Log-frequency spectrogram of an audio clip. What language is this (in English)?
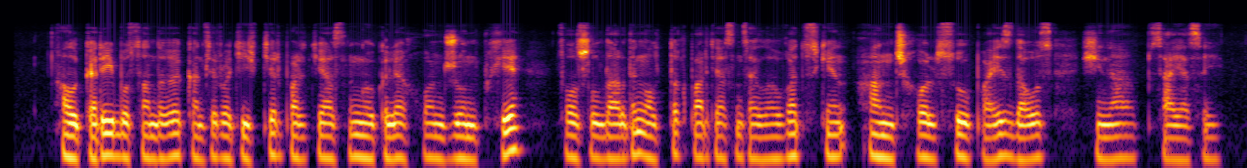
Kazakh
